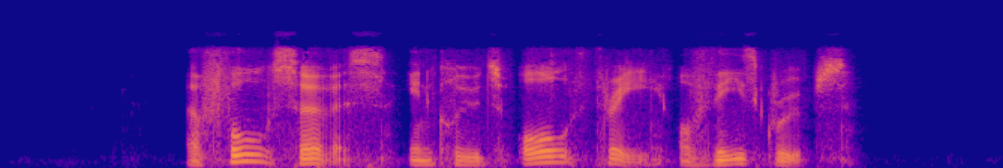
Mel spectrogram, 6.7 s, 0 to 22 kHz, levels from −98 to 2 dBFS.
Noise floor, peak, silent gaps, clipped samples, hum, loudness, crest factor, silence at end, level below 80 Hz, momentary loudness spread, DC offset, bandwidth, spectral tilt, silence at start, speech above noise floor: under -90 dBFS; -8 dBFS; none; under 0.1%; none; -30 LUFS; 24 dB; 1.05 s; -56 dBFS; 10 LU; under 0.1%; 10 kHz; -4.5 dB/octave; 1.25 s; over 59 dB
